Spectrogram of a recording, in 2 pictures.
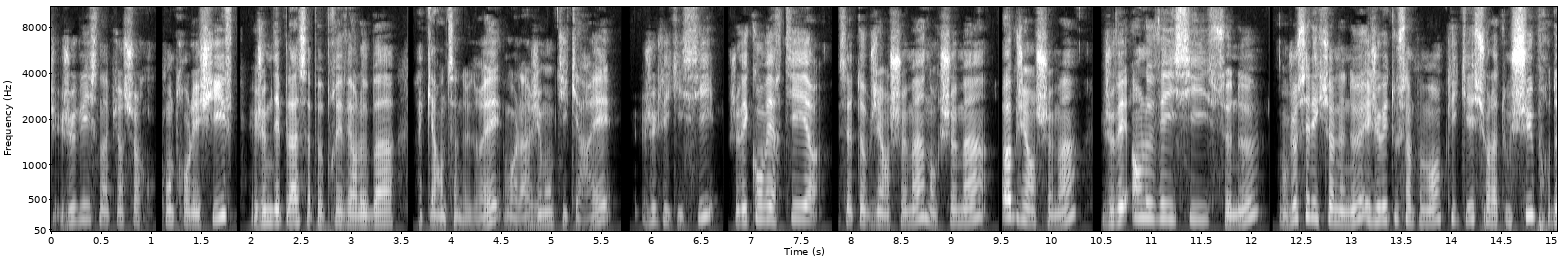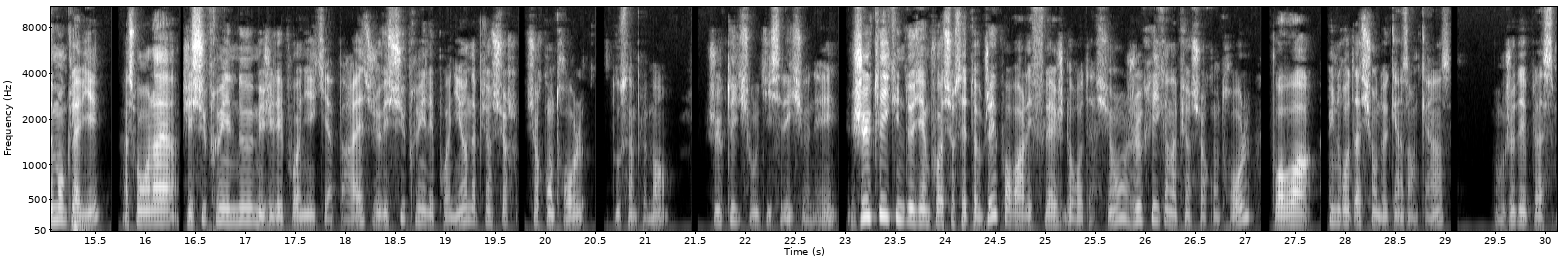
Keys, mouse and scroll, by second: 6.4 click, 8.7 click, 9.5 click, 12.4 click, 19.4 shift+click, 20.4 ctrl+click, 20.6 ctrl+click, 22.4 click, 23.5 click, 25.6-28.7 drag, 29.1-30.1 drag.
